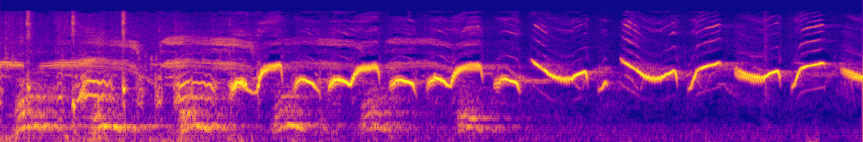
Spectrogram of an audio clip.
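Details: Tame caged Chinese hwamei singing. Mixed chattering notes give way to a steady series of clear, looping whistles, each rising then dipping, repeated about twice a second.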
